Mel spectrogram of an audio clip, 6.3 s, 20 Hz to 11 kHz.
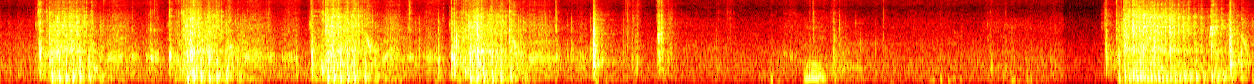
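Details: Stihl 250 chainsaw obtained free after sitting, good compression: sharp two-stroke bursts as the throttle is blipped, revving cleanly and dropping back. Starts and runs fine.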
